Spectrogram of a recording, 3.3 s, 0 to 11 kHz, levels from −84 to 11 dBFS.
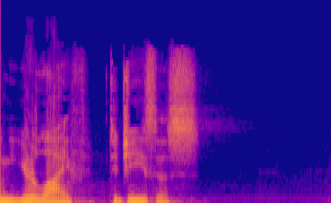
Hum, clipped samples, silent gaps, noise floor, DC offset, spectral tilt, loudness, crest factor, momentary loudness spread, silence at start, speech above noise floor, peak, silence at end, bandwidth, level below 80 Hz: none; under 0.1%; none; -61 dBFS; under 0.1%; -6 dB/octave; -16 LUFS; 14 dB; 13 LU; 0 s; 46 dB; -2 dBFS; 1.35 s; 8.8 kHz; -44 dBFS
